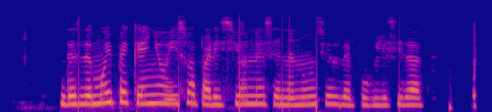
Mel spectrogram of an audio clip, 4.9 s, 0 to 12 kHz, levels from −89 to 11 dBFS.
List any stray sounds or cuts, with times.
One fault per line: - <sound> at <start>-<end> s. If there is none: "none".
none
